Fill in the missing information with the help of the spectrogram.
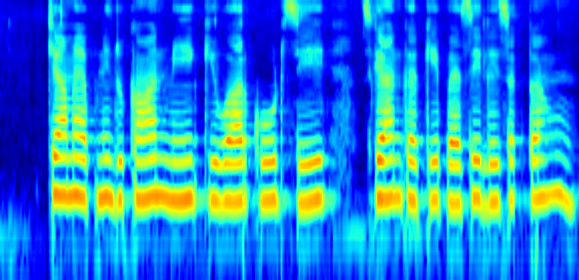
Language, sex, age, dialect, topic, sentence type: Hindi, female, 18-24, Awadhi Bundeli, banking, question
